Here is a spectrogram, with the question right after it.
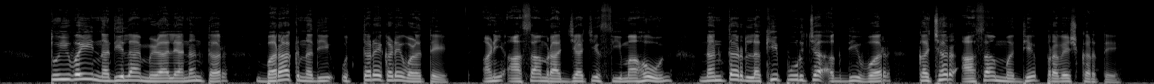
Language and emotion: Marathi, neutral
